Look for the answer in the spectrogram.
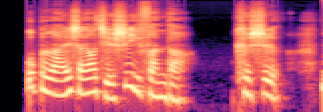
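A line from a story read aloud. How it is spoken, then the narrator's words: Cold, deliberate, forceful. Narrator (Chinese): 他冷冷的……一字一句掷地有声道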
